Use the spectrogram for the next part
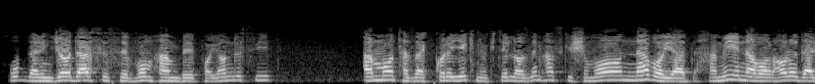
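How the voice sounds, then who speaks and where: A man teaching Quran reading in a taped lesson. He talks slowly and formally and sounds out letters one by one. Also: on the high side. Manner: polite and formal toward listeners. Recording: dull lo-fi cassette tape recording.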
